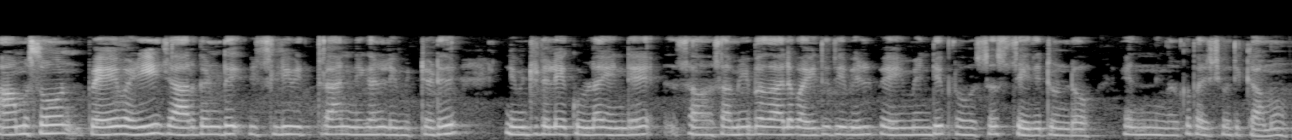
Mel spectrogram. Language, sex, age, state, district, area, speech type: Malayalam, female, 60+, Kerala, Wayanad, rural, read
